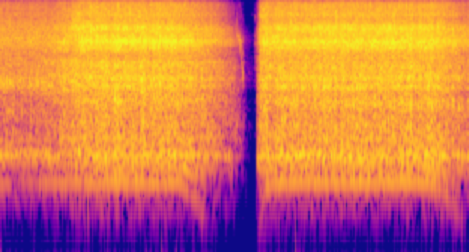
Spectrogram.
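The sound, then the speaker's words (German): A blender purées strawberries for a salad dressing, running as a loud, steady whirring drone in two long stretches split by a brief stop near the middle. “Also wir nehmen einmal die Erdbeeren und wir pürieren mal wieder.”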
